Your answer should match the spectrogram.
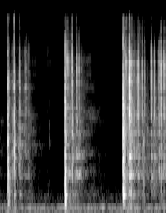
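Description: Plastic juggling clubs clacking against one another as they are caught and gathered into one hand: a few sharp clicks, in three small clusters.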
